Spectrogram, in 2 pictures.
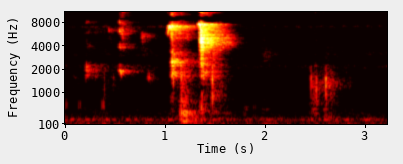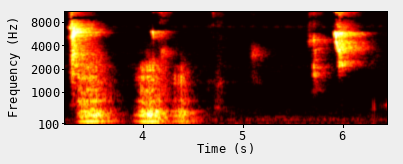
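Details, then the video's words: Baby monkey Bean, an orphan taken in by villagers, screaming in fright at a crocodile: short harsh shrill bursts, three or four loud outcries separated by quieter pauses. "Baby Monkey Bean Screaming Loudly And Run To Hugnig Chair Cos He Afraid A Crocodile"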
